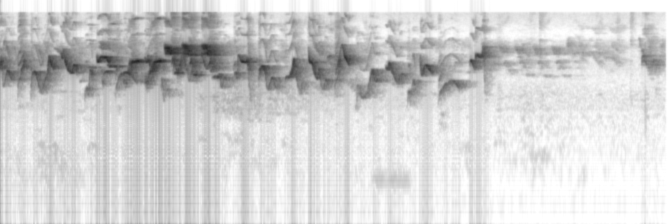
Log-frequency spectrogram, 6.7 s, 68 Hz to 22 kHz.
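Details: Ultramarine grosbeak singing surdina, a soft subsong, 10 January 2023: about five seconds of rapid, varied warbling chirps and slurs, then near silence before one short high note at the end.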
